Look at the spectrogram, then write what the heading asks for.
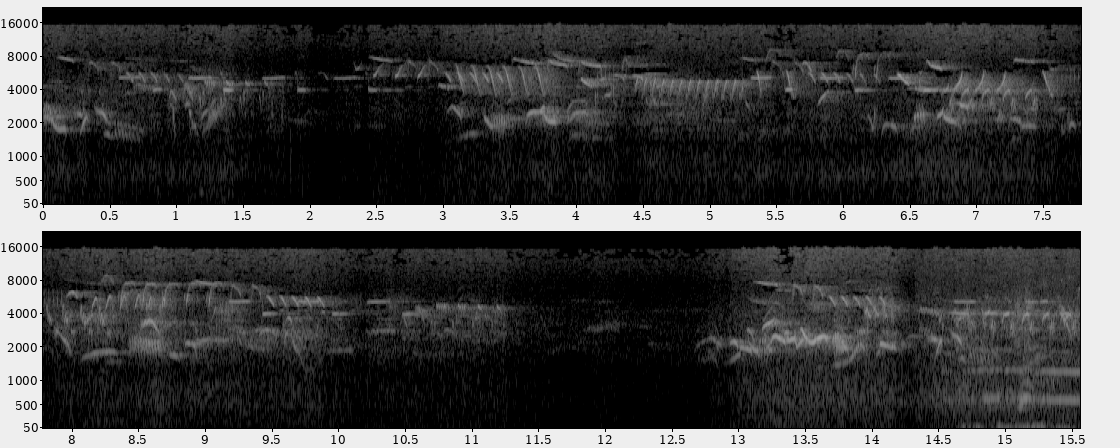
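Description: Faint songbirds chirping and trilling, many quick high calls overlapping, broken by a short silence about two-thirds of the way through.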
